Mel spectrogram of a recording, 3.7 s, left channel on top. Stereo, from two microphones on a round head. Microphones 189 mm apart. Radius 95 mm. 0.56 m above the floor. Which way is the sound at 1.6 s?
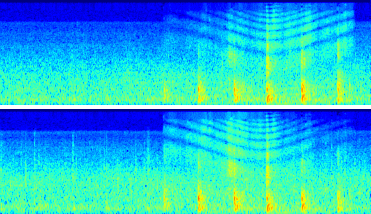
40° right (ahead or behind).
